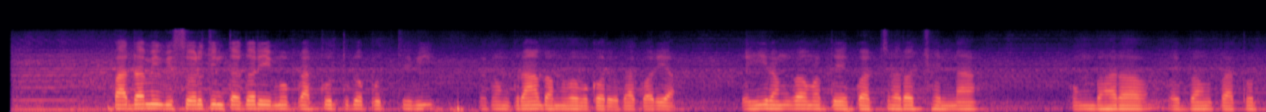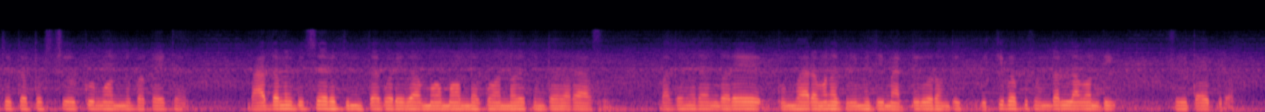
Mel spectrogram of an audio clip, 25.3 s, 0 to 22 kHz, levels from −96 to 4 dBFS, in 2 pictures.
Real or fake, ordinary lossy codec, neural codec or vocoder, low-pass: fake; none; codec, 16 kHz, 0.9 kbps, LongCat-Audio-Codec; 7.2 kHz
